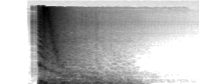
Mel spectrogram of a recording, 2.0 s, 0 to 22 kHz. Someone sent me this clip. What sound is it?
Recorded with Rode SE3
Rubbed fingers of bass guitar strings and sped up, also moved objects past the microphone quickly for a wooshing sound and pitch shifted heavily to create distortion.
